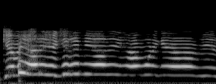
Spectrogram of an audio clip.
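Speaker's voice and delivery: very high, loud, panicked screaming. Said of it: "you got the flies going".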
